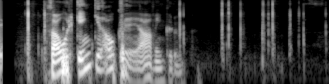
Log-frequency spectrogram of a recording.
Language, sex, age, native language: Icelandic, male, 20-29, Icelandic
